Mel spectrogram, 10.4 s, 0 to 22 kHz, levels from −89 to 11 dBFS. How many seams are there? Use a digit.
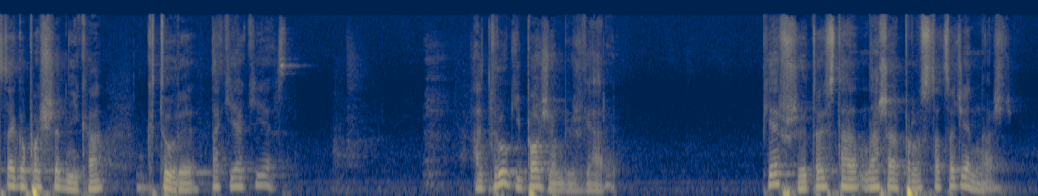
2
